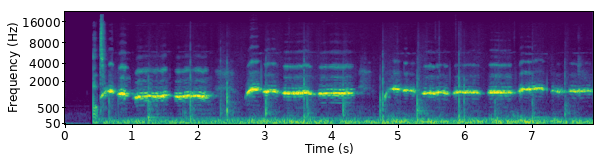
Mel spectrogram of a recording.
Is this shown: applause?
no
